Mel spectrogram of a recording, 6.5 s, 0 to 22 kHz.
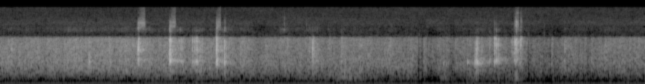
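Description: Light clicks and taps of hands fitting small parts and bolts on a Husqvarna 562 chainsaw: a cluster of four sharp clicks about a second and a half in, a single one near three seconds, and three more near five seconds, over a steady hiss.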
